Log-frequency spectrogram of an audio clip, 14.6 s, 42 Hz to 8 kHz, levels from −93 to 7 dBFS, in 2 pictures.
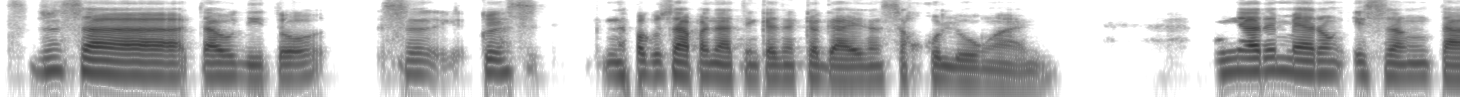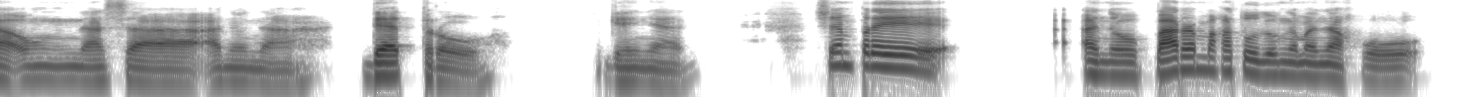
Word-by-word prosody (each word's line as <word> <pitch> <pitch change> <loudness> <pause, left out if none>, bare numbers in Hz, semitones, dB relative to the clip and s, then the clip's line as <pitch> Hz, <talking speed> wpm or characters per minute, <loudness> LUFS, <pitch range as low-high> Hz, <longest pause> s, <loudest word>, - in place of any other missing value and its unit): s - - -20
dun 175 +1 -6
sa 165 -2 +4 0.5
tawag 130 0 0
dito, 125 +1 -4 0.2
sa 150 -1 -8 0.2
kung 160 -1 -2
sa 120 - -11 0.3
napag-usapan 135 -1 +1
natin 120 - -8
kanina 120 0 -3
kagaya 110 -3 0
ng 115 - -5
sa 120 - -8
kulungan. 95 -9 -6 0.8
Kunyari 170 +3 +3
merong 150 -4 +2
isang 130 -2 -3
taong 115 -2 -1
nasa 100 -3 -1
ano 100 0 -6
na, 90 -1 -9 0.2
death-row, 125 - +1 0.6
ganyan. 100 -5 -7 0.7
Siyempre 225 -2 +3 0.7
ano, 135 -2 0
para 155 +6 +7
makatulong 165 -5 -2
naman 135 -2 -2
ako, 105 -2 -5
125 Hz, 125 wpm, -24 LUFS, 105-150 Hz, 0.8 s, para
